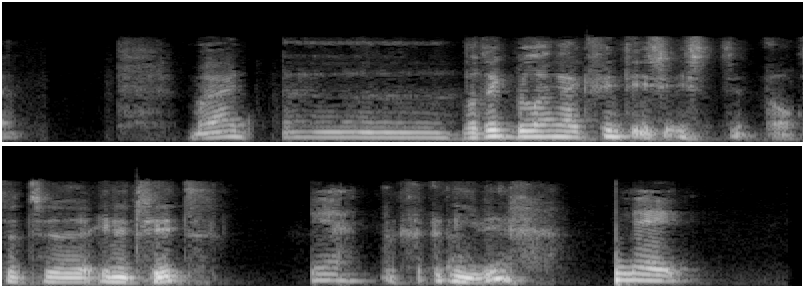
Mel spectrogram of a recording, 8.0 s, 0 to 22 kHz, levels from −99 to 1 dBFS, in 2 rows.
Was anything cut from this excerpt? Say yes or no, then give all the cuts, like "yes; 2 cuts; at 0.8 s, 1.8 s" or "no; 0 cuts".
yes; 6 cuts; at 1.2 s, 2.3 s, 3.5 s, 4.0 s, 4.7 s, 6.2 s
